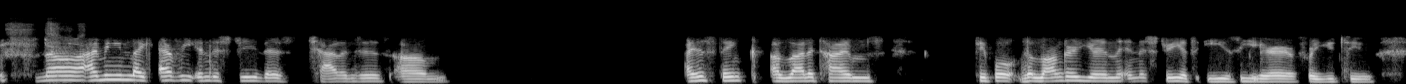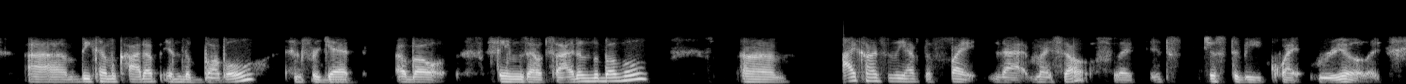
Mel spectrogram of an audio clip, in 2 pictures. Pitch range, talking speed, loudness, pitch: 130-175 Hz, 125 wpm, -15 LUFS, 150 Hz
